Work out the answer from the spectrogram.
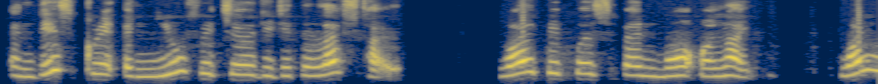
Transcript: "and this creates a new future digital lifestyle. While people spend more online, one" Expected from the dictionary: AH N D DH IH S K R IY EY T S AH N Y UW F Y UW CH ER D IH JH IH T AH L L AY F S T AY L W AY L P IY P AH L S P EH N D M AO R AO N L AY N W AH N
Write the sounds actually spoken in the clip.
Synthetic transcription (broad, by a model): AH N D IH S K R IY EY T AH N Y UW F Y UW CH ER D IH JH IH T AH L L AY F S T AY L W AY L P IY P AH L S P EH N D M AO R AO N L AY N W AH N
